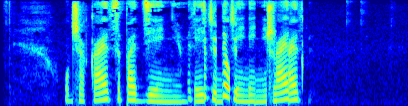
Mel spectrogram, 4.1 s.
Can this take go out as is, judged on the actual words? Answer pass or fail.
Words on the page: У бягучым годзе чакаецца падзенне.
fail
